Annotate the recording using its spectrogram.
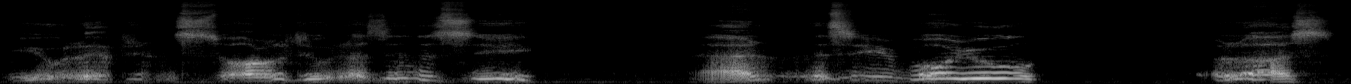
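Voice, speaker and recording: A man's raspy put-on character voice at a very slow pace, broken by long, frequent pauses. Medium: read story.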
